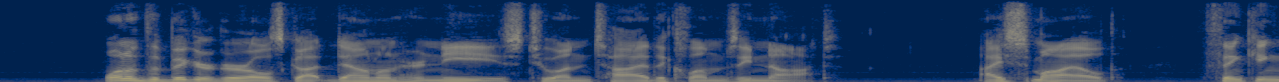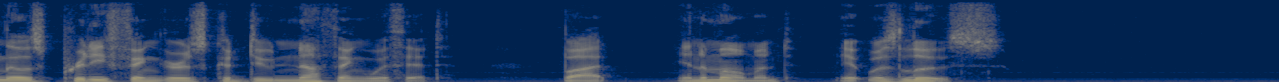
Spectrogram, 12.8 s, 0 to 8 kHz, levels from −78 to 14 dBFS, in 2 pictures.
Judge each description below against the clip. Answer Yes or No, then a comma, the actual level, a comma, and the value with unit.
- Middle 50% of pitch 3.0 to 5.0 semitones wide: No, narrow, 2.6 semitones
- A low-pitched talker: Yes, low, 105 Hz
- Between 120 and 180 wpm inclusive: Yes, average, 155 wpm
